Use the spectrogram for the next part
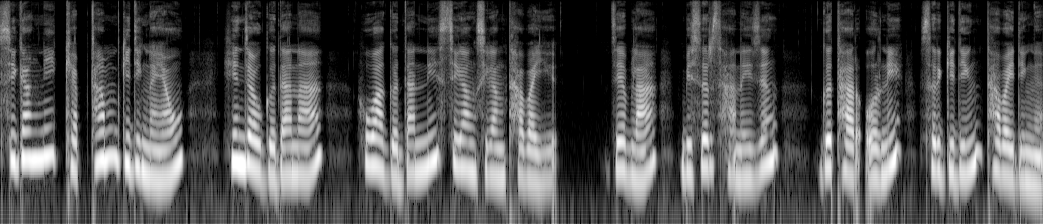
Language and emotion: Bodo, neutral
